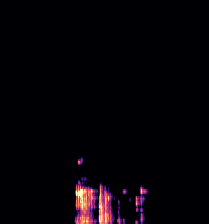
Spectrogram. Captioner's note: clattering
